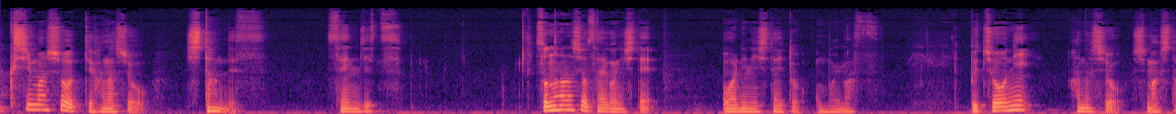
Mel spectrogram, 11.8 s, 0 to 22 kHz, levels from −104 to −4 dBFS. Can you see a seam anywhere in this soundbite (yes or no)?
no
